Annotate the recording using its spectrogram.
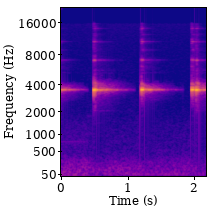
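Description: Cavius smoke alarms in installation test mode, chirping intermittently: short, sharp high-pitched chirps on one pitch, each dying away quickly, about four in two seconds. This is the whole-system test that is started by holding the master unit's test button for 10 seconds.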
